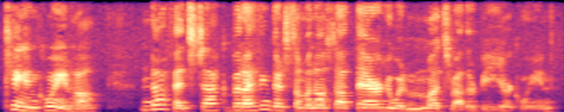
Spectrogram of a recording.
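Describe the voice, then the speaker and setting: A woman's voice: mid-range voice, moderate pace, lightly acted. A woman playing a snarky young heroine in an audio drama, narrating in the first person and speaking her lines with wry sarcasm. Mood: teasing. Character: snarky young woman thrown back aboard the Titanic. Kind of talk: first-person scripted narration and acted dialogue.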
